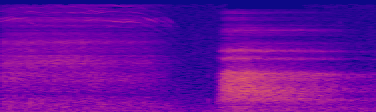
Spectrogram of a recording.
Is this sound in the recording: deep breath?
yes

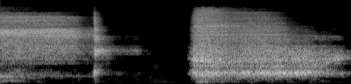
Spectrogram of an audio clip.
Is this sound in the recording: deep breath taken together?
yes

